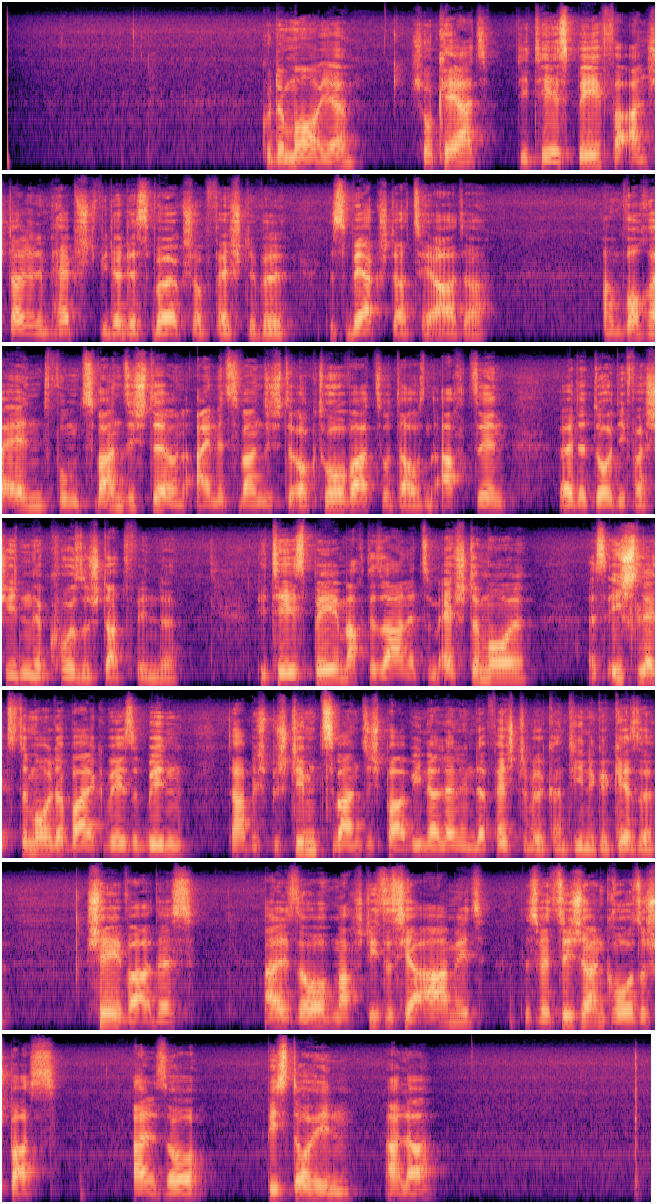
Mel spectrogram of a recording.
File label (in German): Ankündigung Kurpfälzisch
